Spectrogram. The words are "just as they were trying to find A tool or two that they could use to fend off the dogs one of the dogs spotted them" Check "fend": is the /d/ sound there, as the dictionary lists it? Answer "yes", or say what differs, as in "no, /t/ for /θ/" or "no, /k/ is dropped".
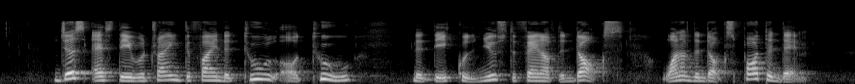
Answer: no, /d/ is dropped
